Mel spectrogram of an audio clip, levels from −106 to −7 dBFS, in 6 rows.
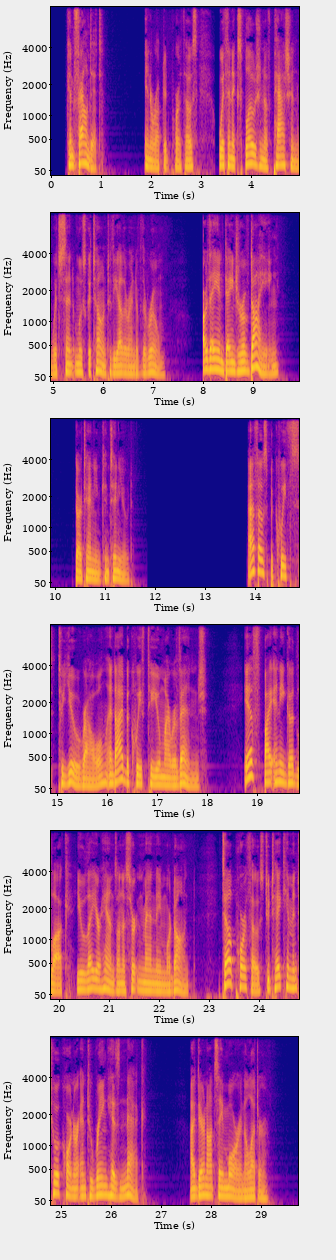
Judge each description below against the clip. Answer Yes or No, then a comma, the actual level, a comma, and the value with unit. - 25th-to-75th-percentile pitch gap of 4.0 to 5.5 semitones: Yes, average, 5.1 semitones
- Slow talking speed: No, average, 150 wpm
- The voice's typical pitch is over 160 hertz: No, low, 100 Hz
